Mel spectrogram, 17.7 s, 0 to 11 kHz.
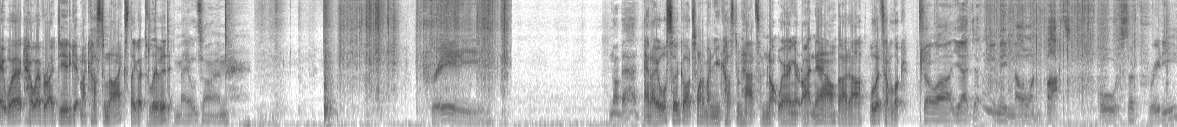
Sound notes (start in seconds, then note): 4.8 soft thud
